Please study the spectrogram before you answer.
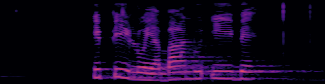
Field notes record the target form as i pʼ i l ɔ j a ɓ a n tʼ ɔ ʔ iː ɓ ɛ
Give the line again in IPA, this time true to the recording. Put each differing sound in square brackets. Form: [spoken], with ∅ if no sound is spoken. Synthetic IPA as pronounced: i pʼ i l ɔ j a ɓ a n tʼ [u] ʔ iː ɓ ɛ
